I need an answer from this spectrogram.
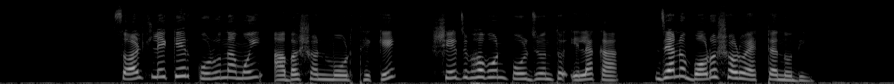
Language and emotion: Bengali, neutral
